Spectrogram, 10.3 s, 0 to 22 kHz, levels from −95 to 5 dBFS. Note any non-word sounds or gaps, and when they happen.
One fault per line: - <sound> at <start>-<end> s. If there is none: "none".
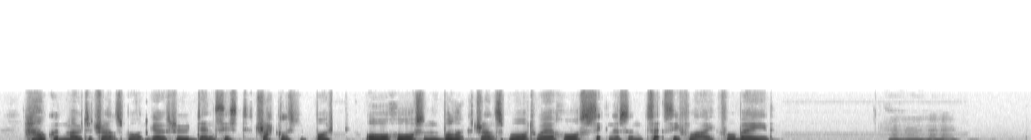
- dropout at 3.3-3.5 s
- laugh at 8.7-9.6 s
